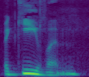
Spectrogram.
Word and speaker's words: Beguelin: B-E-G-U-E-L-I-N. Bogielin. That's how I would pronounce that.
